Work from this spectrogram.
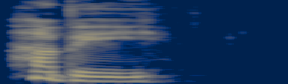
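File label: "hubby", English, uk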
